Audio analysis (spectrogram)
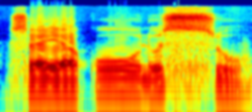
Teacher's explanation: alif dan lamnya langsung diidghamkan kepada huruf sin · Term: alif lam syamsiyah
